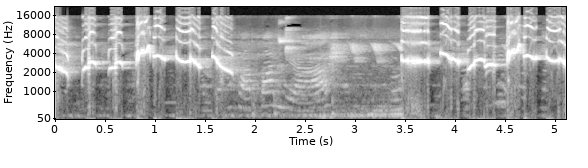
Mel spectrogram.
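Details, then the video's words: Lure call of a white-rumped shama, played to make other shamas sing and spread their tails: rapid loud whistled notes and chips, a quieter warbling pause with low hum, then whistling resumes. "SUARA PANGGILAN KACER | KACER LAIN SEKETIKA IKUT GACOR DENGAN PANGGILAN KACER INI"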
